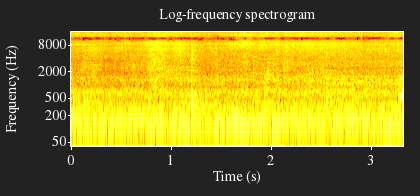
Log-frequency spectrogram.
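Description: Bottle gourd frying in a pan gives a steady, close sizzle with faint stirring scrapes, continuous and dense from start to finish, with no talking.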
